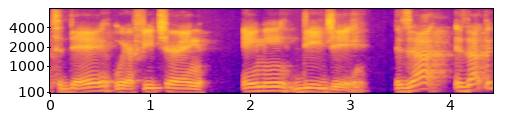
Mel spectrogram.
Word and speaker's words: DiGi: And today we are featuring Amy DG. Is that is that the correct pronunciation? Yeah. Yeah, it's from my mother's maiden name, DJ.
